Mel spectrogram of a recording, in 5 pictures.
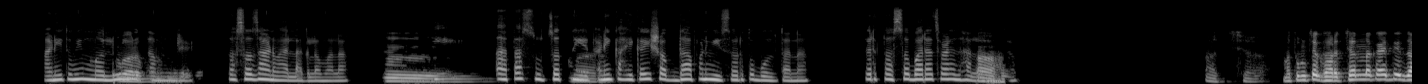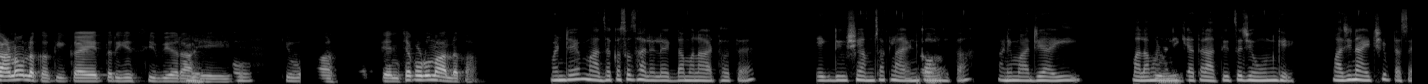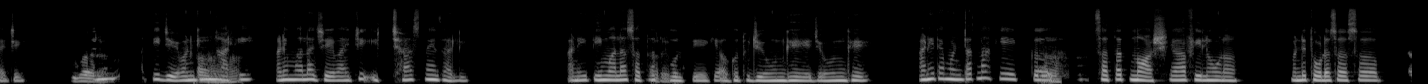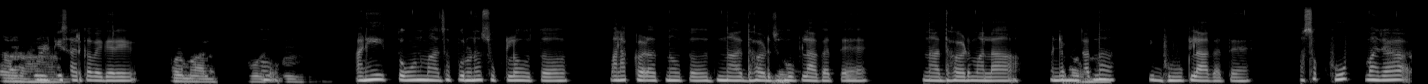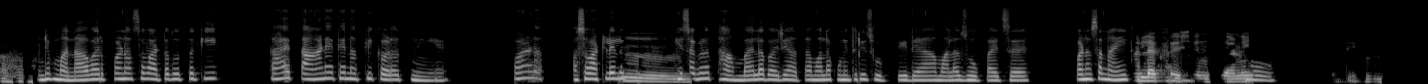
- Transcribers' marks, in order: in English: "सिव्हिअर"; unintelligible speech; in English: "क्लायंट"; in English: "नाईट शिफ्ट"; tapping; other noise; in English: "नॉशिया फील"; unintelligible speech; other background noise; unintelligible speech
- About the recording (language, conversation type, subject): Marathi, podcast, मानसिक थकवा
